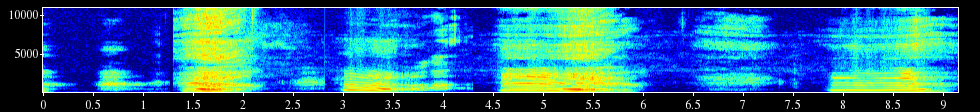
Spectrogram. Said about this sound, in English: Yawn. Yawn. Yawn. I ran out of yawning noises, so I just started saying yawn. Yawn.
